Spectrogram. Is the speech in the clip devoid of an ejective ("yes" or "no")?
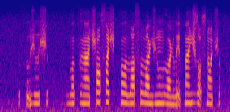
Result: yes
